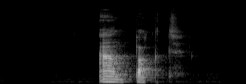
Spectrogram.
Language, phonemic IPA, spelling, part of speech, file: Dutch, /ˈampɑkt/, aanpakt, verb, Nl-aanpakt.ogg
- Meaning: second/third-person singular dependent-clause present indicative of aanpakken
